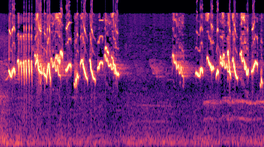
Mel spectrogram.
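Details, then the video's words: A Lombok lemon-bellied white-eye sings a fast, high, twittering warble in two bursts of quick chirps with a short pause between, over a faint steady tone; it is used as training for slow-singing birds. "Kecial Ngejoss Speed Kengceng Untuk Latihan Kecial Kuning Lambat"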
